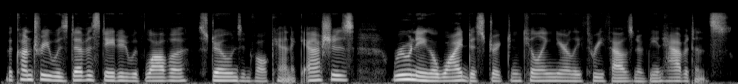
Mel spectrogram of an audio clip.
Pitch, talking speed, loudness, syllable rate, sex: 175 Hz, 180 wpm, -18 LUFS, 5.7 syllables/s, female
